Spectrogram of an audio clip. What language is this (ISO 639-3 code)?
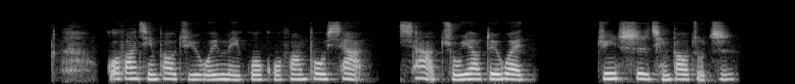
zho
